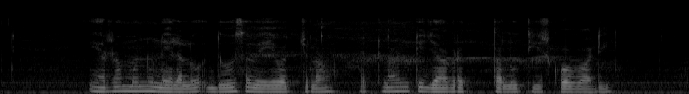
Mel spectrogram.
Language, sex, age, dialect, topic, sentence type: Telugu, male, 18-24, Southern, agriculture, question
